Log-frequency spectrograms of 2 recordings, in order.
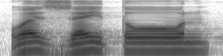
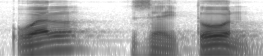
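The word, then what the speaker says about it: وَالزَّيْتُونِ: contoh berikutnya terdapat pada lafadz wazaitun perhatikan tanda merah ada huruf alif dan lam bertemu dengan huruf Zai atau ZA cara membacanya bukan well zaitun sama huruf alif dan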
